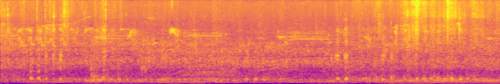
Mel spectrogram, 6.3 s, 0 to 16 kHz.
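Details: Nigerian Dwarf goat kids on a farm in Wapato, Washington, on 8 May 2017, give short, soft bleats over a steady low background rumble.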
